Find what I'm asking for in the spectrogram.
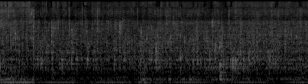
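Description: Steady, dense sizzling of onions frying in hot oil for matar paneer, loud and close, with a faint low hum underneath and no talking.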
